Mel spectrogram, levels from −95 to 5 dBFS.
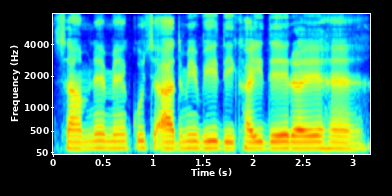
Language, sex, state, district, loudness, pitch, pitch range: Hindi, male, Jharkhand, Deoghar, -19 LUFS, 135 Hz, 130-145 Hz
